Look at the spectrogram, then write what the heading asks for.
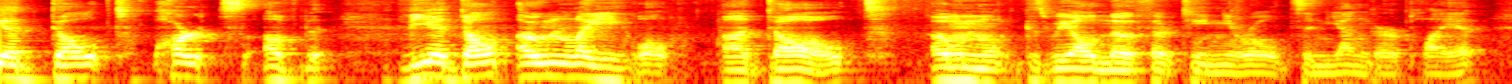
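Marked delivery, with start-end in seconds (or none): none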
